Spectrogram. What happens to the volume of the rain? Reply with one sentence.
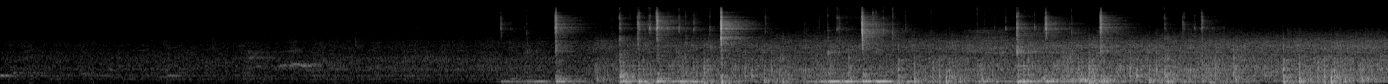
The loudness of the rain goes up.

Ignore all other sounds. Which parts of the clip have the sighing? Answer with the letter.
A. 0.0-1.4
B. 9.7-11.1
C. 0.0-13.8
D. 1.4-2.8
B.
